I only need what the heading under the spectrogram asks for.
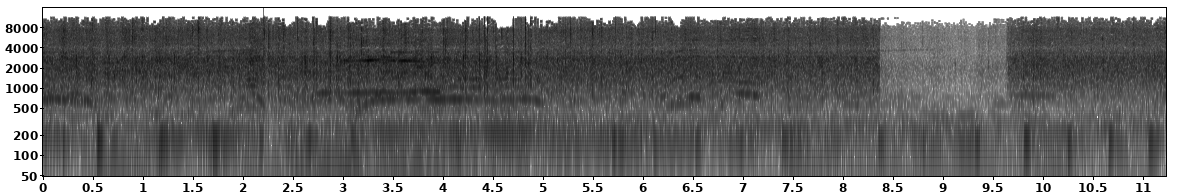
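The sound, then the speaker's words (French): An audience claps steadily for about eleven seconds, a dense, sustained wash of applause with scattered voices and cheers underneath, briefly thinning near the end before swelling again. “Clap for this great book.”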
